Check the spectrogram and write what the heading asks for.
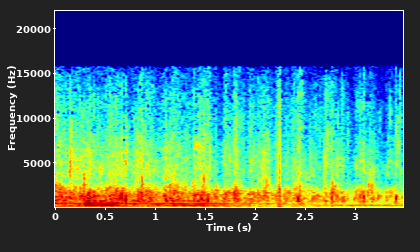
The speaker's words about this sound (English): Would you give the Lord a clap offering for his love and his grace?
